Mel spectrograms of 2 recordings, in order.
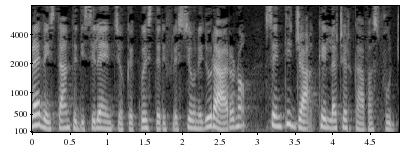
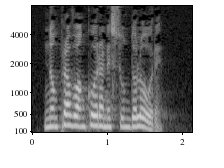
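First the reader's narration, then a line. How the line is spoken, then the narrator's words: Plain. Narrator (Italian): le disse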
